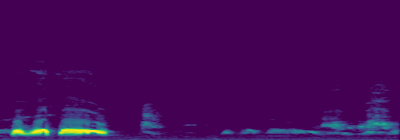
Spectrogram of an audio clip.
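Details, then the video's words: A kept spotted dove used as a lure bird, giving two loud, low hollow coos, the first wavering and the second long and steady, followed by faint quieter sounds. "Tiếng Thúc Chim CU Gáy Sung - Kích Bổi Nhanh Nổi"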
